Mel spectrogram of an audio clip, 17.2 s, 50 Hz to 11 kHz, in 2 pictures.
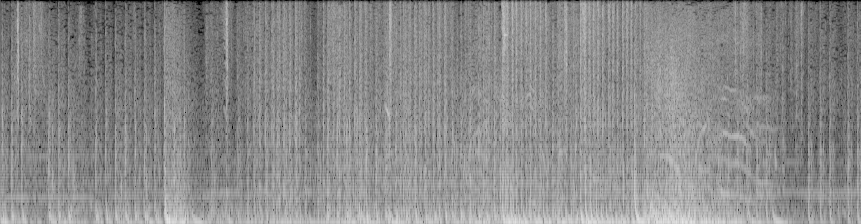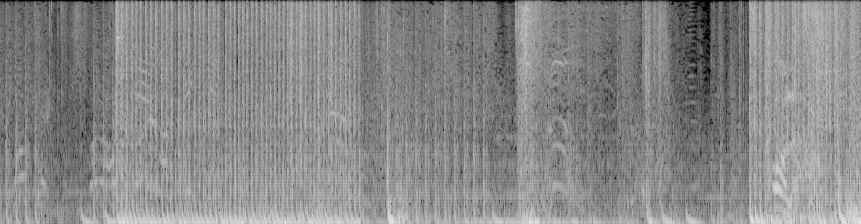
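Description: Sustained gunfire and bursts of explosions from the video game Just Cause 4, loud and continuous throughout with heavy booms and rapid fusillades, briefly dipping before resuming.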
